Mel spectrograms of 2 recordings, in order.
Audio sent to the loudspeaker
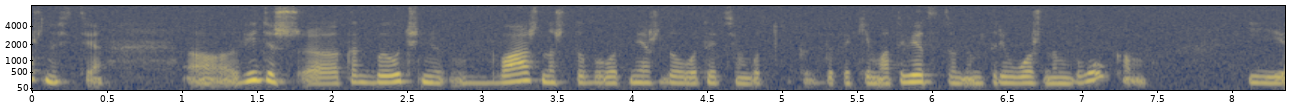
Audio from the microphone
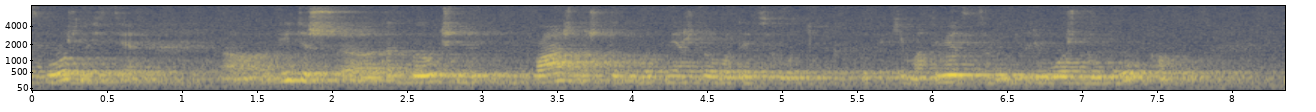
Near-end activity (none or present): none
